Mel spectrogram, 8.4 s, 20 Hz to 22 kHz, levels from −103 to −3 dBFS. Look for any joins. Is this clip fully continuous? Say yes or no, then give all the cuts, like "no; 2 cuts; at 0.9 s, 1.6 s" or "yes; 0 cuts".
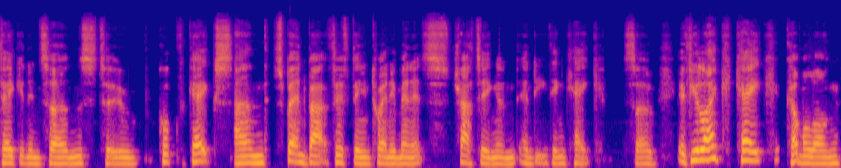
yes; 0 cuts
